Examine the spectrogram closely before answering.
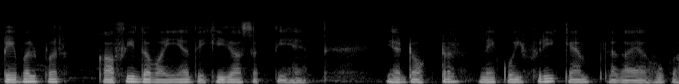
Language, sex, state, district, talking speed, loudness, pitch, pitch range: Hindi, male, Uttar Pradesh, Jyotiba Phule Nagar, 140 wpm, -33 LUFS, 110 Hz, 105-130 Hz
